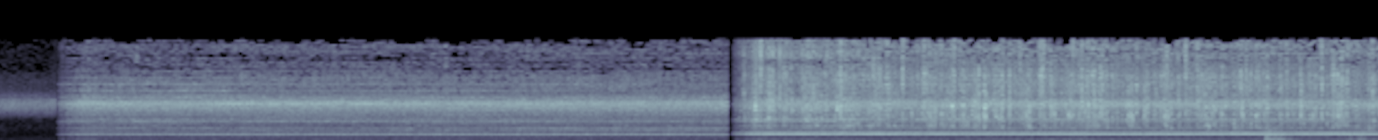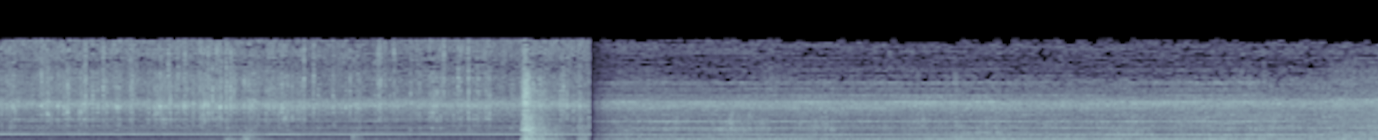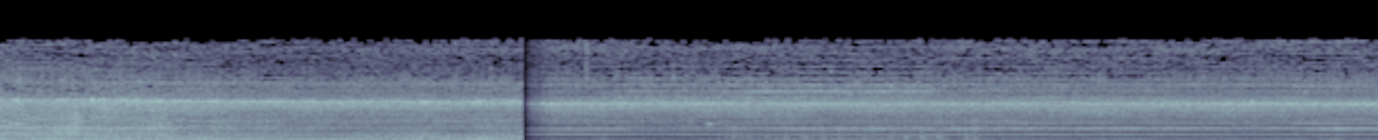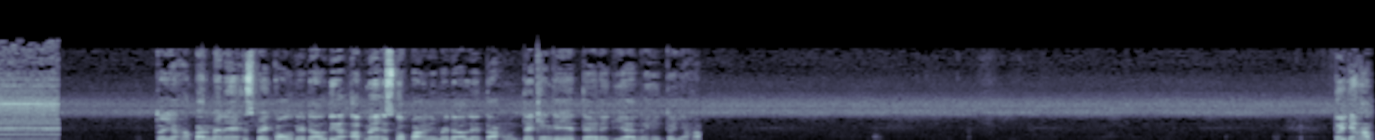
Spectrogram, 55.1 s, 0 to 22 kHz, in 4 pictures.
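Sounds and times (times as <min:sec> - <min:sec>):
machine whine and hum: 0:00.4 - 0:42.0.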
